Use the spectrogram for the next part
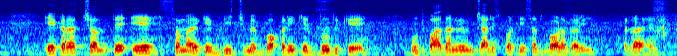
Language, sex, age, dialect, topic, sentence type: Bhojpuri, male, 18-24, Southern / Standard, agriculture, statement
